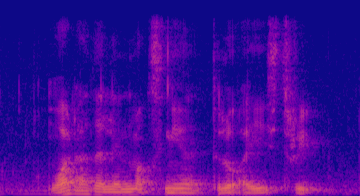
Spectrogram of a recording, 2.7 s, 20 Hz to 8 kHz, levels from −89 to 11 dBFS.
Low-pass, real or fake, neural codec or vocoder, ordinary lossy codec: 7.2 kHz; real; none; none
